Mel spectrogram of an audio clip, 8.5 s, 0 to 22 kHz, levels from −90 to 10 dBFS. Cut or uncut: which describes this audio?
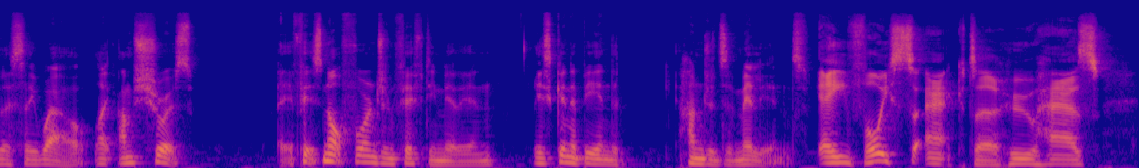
cut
